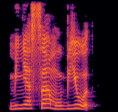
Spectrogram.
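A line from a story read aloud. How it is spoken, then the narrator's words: Sobbing. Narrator (Russian): рыдал Костик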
